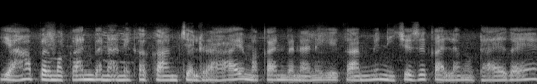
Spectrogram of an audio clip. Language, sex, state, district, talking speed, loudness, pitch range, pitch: Hindi, female, Chhattisgarh, Bilaspur, 235 wpm, -19 LUFS, 200-220 Hz, 205 Hz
